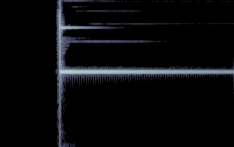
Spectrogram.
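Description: A single bright ding about half a second in, one clear high tone that fades slowly: the notification-bell sound effect of an animated YouTube subscribe button.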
